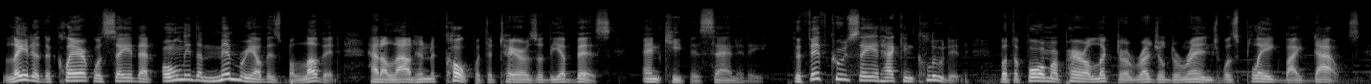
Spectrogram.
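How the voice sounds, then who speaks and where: A man narrating fantasy game epilogues in a measured, expressive storybook style. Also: medium pitch, no echo, lightly acted. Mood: solemn storytelling. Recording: music under the voice.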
